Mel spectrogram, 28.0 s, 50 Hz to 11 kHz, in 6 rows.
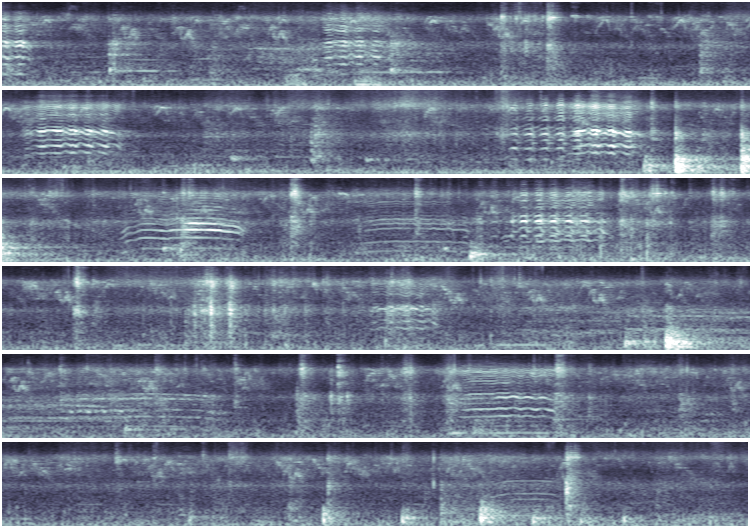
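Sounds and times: goats bleating: 1.8 - 2.7, 4.8 - 5.6, 7.7 - 8.8, 10.0 - 13.4, 18.4 - 20.2, 21.4 - 22.4, 26.2 - 27.1.

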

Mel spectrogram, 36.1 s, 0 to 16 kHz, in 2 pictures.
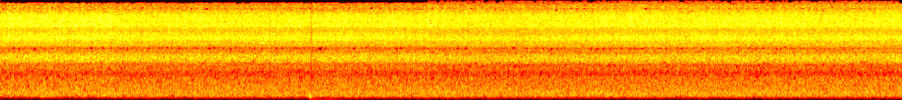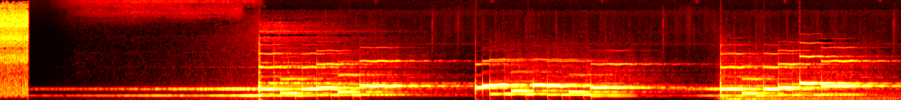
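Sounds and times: stream rushing over boulders: 0.0 - 18.6.

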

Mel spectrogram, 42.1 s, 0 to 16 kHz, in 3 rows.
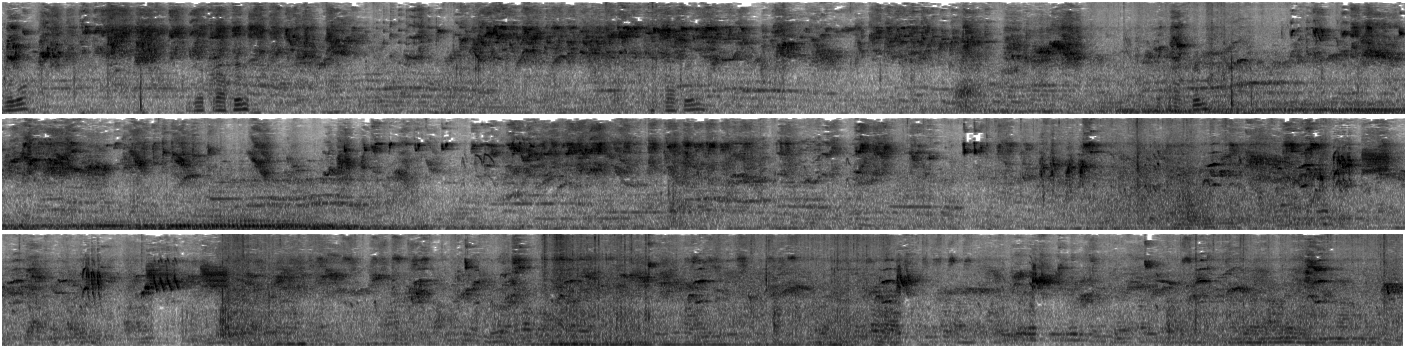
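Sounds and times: finches chirping: 0.0 - 42.0
wings fluttering: 30.0 - 31.6, 32.9 - 37.5.

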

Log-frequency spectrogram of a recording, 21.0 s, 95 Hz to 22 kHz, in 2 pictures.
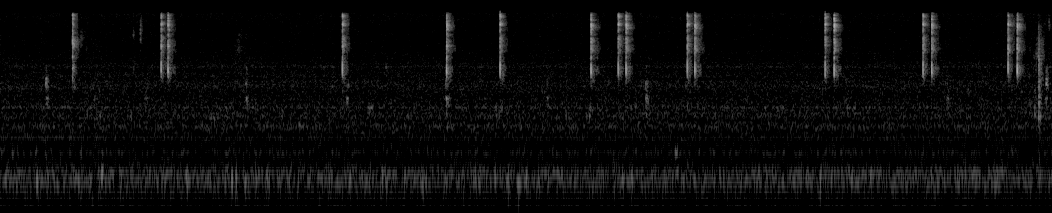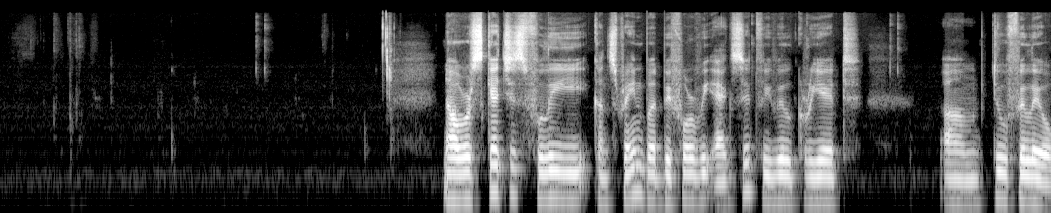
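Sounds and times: low room hum: 0.0 - 21.0
computer mouse clicks: 0.7 - 1.8, 5.9 - 7.1, 8.2 - 8.5, 9.2 - 14.3, 19.4 - 19.7.

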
